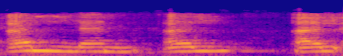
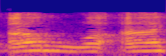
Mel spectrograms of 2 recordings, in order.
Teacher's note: اچھا پھر اس کے بعد اگر ہم دیکھیں تو جو مکمل ابغام ہے اس کے اندر کیا ہوتا ہے، اس کے اندر کیا ہوتا ہے کہ نون کس طرح سے اگلے حرف کے اندر ملتا ہے. نون اپنا مخرج اور کوالٹیز بالکل کمپلیٹلی چھوڑ دیتا ہے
